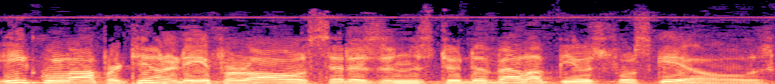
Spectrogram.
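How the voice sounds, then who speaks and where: Over noticeable background noise, a man talks at a fairly quick pace in a fairly high pitch. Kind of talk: educational film narration.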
